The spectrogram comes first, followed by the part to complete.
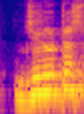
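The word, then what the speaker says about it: xerotes: है एक्स ई आर ओ टी एस रोटस जीरोटस मीस होता है रूखापन इसी तरह से जि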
